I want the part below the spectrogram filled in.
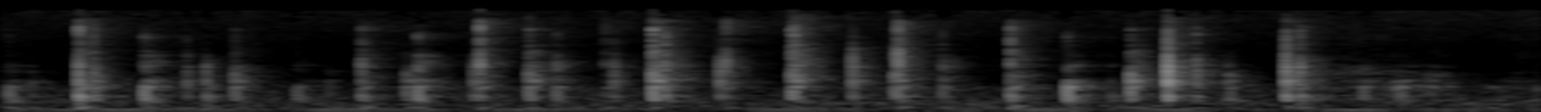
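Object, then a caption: Clear plastic food container. An empty clear plastic food storage container sits upside down on its blue lid and is tapped with long nails and fingertips. The result is a quick, irregular run of short, hollow clicks and taps, some sharper and brighter than others, each dying away almost at once over a faint low hum.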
